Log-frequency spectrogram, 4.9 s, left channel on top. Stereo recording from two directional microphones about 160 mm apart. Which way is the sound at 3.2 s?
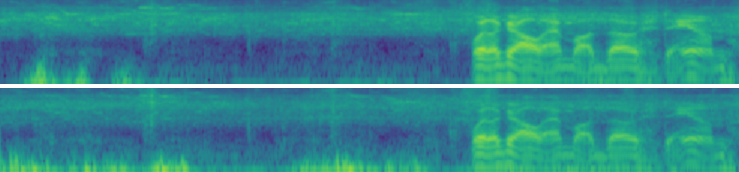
15° right (ahead or behind).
